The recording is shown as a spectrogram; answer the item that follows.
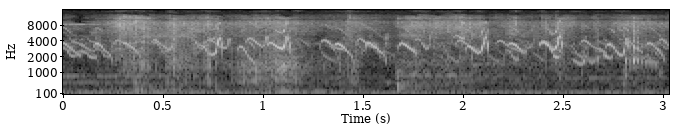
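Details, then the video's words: A brood of francolin chicks calling: rapid, piercing, swooping peeps tumbling over one another in a continuous stream above a low hum. "تیتر کے بچے اور مست آواز"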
